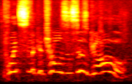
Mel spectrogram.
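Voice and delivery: high, breathless, giddy laughter through the words; laughing excitement. Real, not acted. Rail fan telling the camera after driving the engine, giddy laughter. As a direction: gush it out while laughing.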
